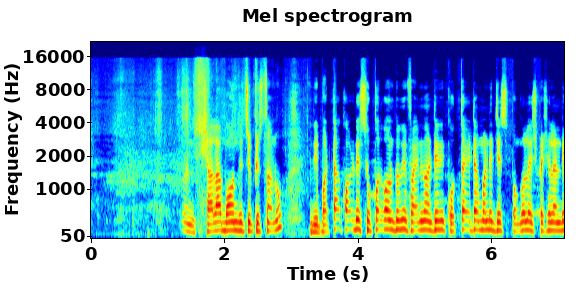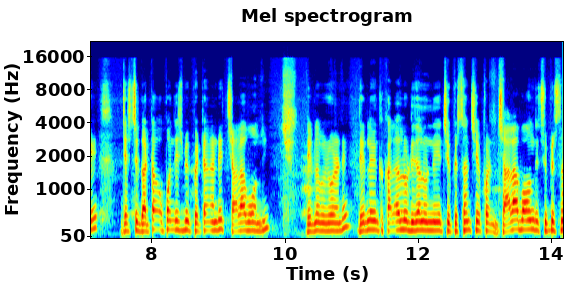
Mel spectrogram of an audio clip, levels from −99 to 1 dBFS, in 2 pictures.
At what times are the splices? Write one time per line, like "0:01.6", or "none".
0:01.6
0:13.2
